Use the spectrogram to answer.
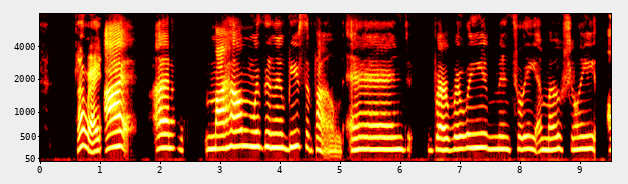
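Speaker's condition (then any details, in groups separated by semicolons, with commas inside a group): Hemiplegic cerebral palsy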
